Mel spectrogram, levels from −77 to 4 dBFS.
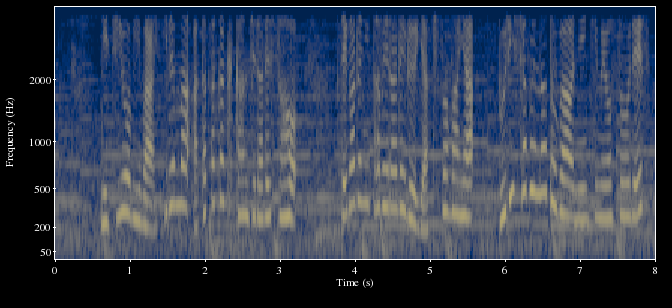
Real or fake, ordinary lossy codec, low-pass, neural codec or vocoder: real; none; 3.6 kHz; none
